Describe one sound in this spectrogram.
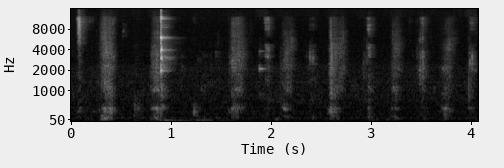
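A metal spoon clinks against a glass bowl.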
